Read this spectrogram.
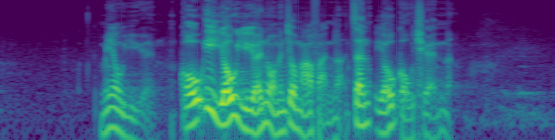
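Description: An elderly man speaks with emphasis into a microphone.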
